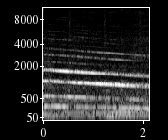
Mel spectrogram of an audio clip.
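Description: Fire engine siren sounding one long tone that slides slowly down in pitch, over a low rumble.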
